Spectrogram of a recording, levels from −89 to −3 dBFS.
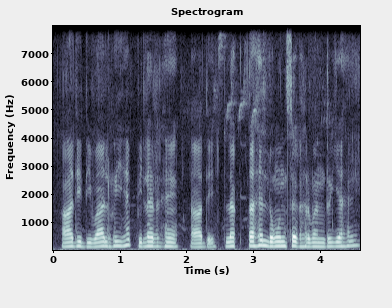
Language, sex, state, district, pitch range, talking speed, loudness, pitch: Hindi, male, Bihar, Jahanabad, 145-160 Hz, 180 wpm, -17 LUFS, 150 Hz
